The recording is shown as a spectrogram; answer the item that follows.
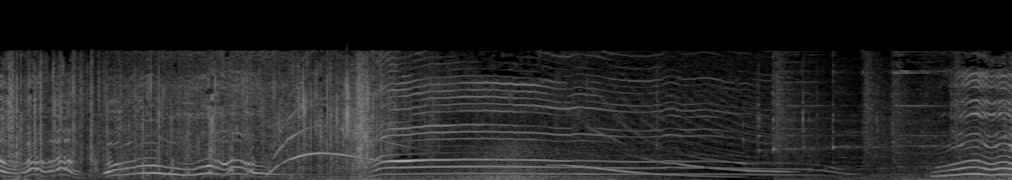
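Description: Cartoon ant character's high-pitched nonsense vocalizing, wavering up and down, then a long held cry that slides down in pitch, over background music. Near the end the wavering chatter starts again.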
